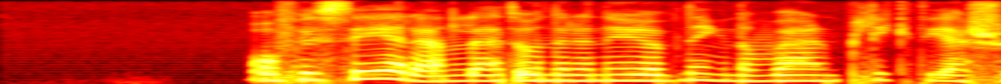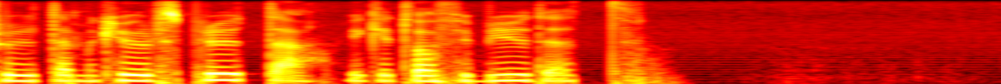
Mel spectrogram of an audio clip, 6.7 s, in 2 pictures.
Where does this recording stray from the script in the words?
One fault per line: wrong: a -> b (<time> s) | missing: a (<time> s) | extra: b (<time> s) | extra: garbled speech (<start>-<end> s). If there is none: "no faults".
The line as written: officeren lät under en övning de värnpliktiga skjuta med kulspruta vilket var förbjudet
no faults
